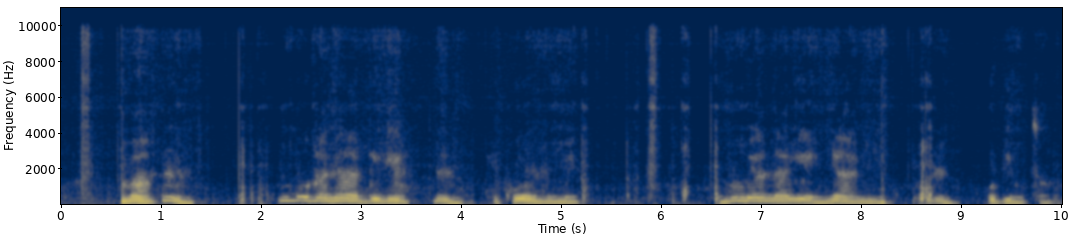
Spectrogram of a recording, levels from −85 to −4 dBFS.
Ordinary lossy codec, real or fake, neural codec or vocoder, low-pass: AAC, 64 kbps; fake; codec, 24 kHz, 3 kbps, HILCodec; 9.9 kHz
